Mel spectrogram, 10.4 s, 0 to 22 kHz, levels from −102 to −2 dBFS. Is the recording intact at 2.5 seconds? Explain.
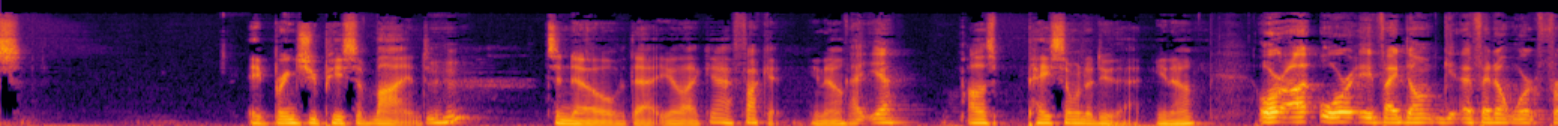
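Yes, the speech at 2.5 seconds is intact, with no dropout, click, distortion or other fault at that point.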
